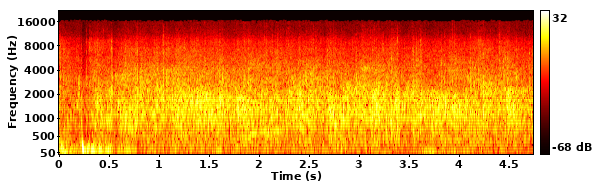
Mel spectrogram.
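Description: A crowd at a community meeting applauds steadily, a dense wash of clapping hands that holds at an even, fairly loud level throughout, with a brief louder burst near the start.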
